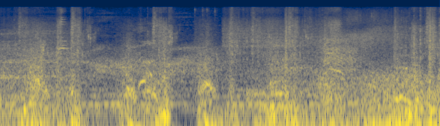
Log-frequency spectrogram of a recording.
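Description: Magic spells and weapon strikes crackle and clash in a fight.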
